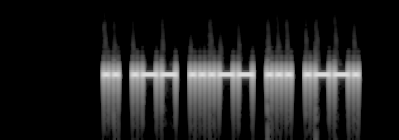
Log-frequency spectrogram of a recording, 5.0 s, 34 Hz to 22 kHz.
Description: Morse code, heard as a keyed tone, about 20 wpm, 700 Hz. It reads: IW3SP
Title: DXCC-100 Call Signs - 5 Characters - Repeated 2x - 20wpm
